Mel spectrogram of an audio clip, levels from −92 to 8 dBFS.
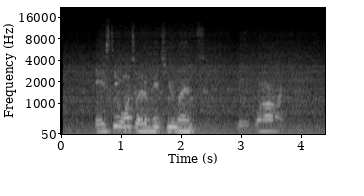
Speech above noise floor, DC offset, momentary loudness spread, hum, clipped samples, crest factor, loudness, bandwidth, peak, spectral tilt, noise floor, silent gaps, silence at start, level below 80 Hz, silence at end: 22 dB; under 0.1%; 22 LU; none; under 0.1%; 14 dB; -29 LUFS; 10.5 kHz; -16 dBFS; -8.5 dB/octave; -50 dBFS; none; 0.05 s; -50 dBFS; 0 s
